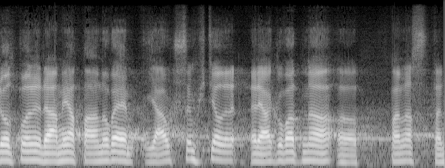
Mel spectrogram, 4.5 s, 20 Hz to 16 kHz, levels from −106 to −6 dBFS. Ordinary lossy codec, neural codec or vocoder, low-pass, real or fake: AAC, 96 kbps; autoencoder, 48 kHz, 32 numbers a frame, DAC-VAE, trained on Japanese speech; 14.4 kHz; fake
